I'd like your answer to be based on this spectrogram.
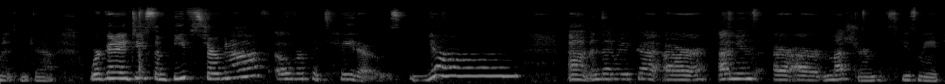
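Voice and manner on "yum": delighted. Real, not acted. Announcing beef stroganoff.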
